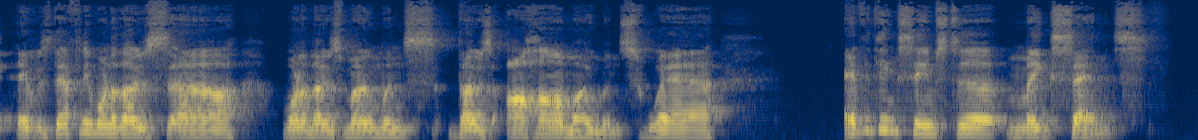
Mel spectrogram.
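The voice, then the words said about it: British accent. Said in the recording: “your nice little sweet little British accent”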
